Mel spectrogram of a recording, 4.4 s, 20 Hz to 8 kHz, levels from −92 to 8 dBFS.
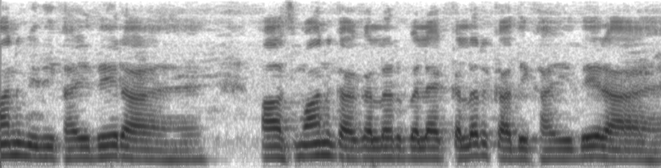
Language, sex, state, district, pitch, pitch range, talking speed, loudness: Hindi, male, Haryana, Rohtak, 140 Hz, 130-150 Hz, 175 wpm, -15 LUFS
